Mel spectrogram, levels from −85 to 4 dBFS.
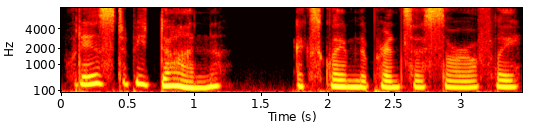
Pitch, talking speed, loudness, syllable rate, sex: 195 Hz, 155 wpm, -18 LUFS, 5.2 syllables/s, female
